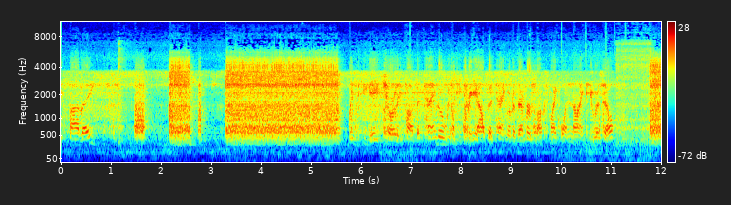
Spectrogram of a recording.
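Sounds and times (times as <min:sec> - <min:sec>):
weak voice over radio: 0:00.0 - 0:00.8, 0:05.8 - 0:11.2
radio static hiss: 0:00.0 - 0:12.0.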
